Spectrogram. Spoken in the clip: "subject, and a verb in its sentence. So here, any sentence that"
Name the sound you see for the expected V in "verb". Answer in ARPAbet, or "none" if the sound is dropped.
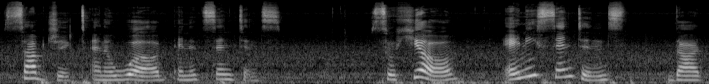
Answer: W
